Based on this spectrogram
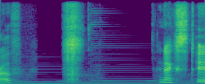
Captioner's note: sniffle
